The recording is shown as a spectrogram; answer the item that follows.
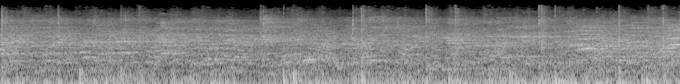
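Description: Basketballs bouncing on a hardwood gym floor, irregular thuds echoing in a large gym hall.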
